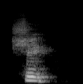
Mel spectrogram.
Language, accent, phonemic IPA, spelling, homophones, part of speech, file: French, Canada, /ʃe/, ché, chais / chez, contraction, LL-Q150 (fra)-ché.wav
- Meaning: alternative form of chais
